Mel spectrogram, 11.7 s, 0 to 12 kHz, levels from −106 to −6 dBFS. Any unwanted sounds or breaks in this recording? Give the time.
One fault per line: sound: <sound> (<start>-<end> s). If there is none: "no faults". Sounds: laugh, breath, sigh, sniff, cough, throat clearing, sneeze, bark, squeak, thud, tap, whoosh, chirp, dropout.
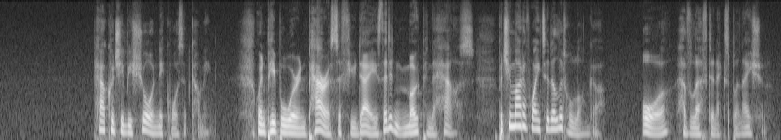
no faults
